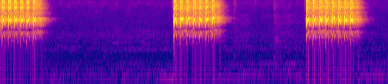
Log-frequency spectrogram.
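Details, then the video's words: Intense calling of an ekek keling roller kept by Indonesian bird fanciers: three harsh, rapidly pulsed bursts, each near a second long, separated by pauses of about two seconds. "burung ekek Keling gacor nembak"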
